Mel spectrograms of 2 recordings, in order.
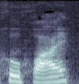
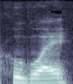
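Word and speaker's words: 胡瓌: artists, an artist named Hu Huai, or Hu Gui, differently pronounced, Kitanese painter, not Han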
